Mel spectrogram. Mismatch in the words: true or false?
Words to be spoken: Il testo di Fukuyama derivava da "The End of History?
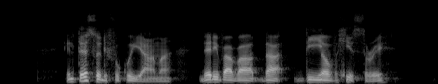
true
